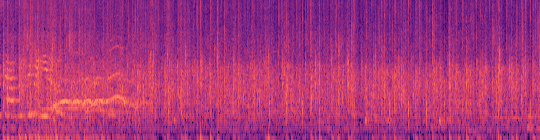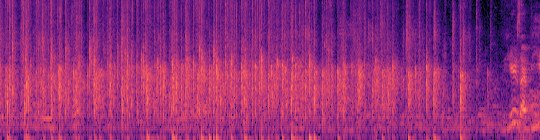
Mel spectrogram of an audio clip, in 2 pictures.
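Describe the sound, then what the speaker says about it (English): A church congregation applauding at a Christmas service as children come on stage, a long, steady roar of clapping that holds strong and only eases slightly near the end. "I want you to give them the biggest round of applause"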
